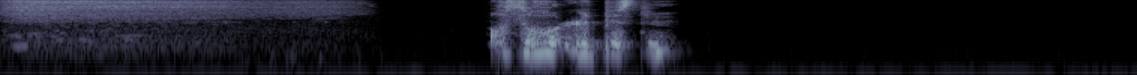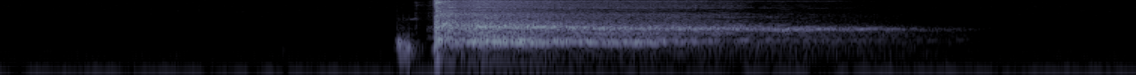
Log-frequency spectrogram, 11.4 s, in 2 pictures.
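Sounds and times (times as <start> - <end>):
deep inhale through the nose: 0.0 - 1.9, 7.8 - 10.3
speech: 2.6 - 3.5.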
